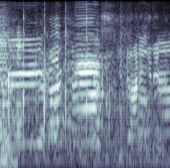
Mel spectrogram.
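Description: A loud music chord ends about a quarter second in. After it come indistinct voices too unclear to make out, with a few sharp clicks among them.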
